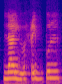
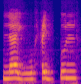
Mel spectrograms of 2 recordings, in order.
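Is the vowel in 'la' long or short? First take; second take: short; short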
